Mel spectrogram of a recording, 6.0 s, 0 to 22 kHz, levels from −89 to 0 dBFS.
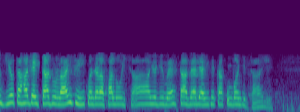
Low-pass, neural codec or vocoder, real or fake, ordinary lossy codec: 3.6 kHz; none; real; MP3, 16 kbps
